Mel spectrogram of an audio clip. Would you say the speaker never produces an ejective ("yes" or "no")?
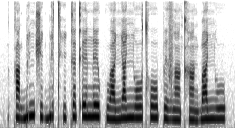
no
